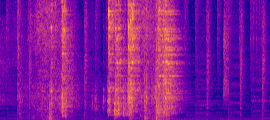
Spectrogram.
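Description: Stainless steel pot clinking and scraping as it is handled and set down on a tiled countertop: a few light knocks about a second in, then a longer clattering scrape lasting about a second.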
